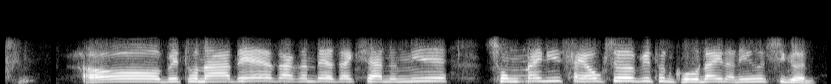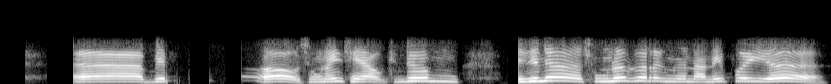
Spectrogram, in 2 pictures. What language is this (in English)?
Bodo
